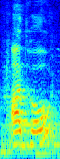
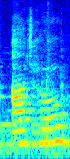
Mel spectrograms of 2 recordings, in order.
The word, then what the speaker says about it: Adho: Adho is downward, Mukha is face, Shwana is dog.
